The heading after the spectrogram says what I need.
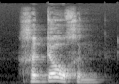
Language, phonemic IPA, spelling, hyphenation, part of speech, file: Dutch, /ɣəˈdoːɣə(n)/, gedogen, ge‧do‧gen, verb, Nl-gedogen.ogg
- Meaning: to tolerate, to permit, to condone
